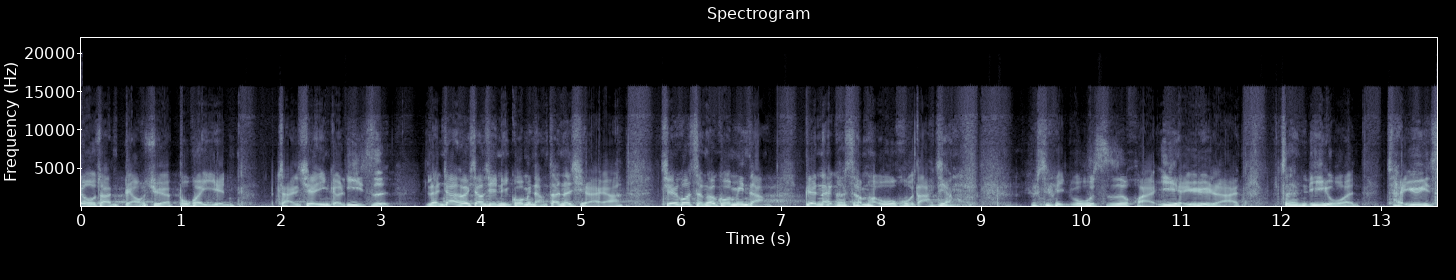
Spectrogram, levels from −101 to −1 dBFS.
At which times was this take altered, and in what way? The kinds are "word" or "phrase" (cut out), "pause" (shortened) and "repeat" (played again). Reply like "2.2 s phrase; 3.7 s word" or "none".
1.9 s phrase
